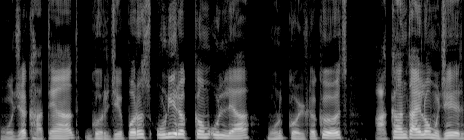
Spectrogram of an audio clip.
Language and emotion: Goan Konkani, fearful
